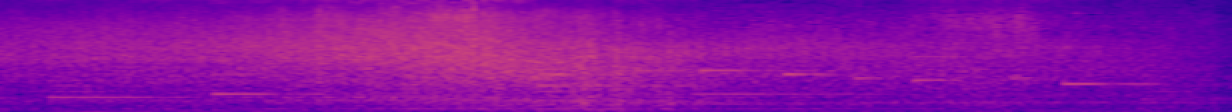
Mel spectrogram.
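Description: A car driving by, its tyre and engine noise swelling to a peak about two seconds in and then fading away, over soft background music with slow held piano notes.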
